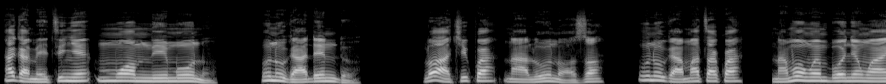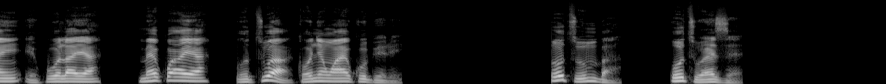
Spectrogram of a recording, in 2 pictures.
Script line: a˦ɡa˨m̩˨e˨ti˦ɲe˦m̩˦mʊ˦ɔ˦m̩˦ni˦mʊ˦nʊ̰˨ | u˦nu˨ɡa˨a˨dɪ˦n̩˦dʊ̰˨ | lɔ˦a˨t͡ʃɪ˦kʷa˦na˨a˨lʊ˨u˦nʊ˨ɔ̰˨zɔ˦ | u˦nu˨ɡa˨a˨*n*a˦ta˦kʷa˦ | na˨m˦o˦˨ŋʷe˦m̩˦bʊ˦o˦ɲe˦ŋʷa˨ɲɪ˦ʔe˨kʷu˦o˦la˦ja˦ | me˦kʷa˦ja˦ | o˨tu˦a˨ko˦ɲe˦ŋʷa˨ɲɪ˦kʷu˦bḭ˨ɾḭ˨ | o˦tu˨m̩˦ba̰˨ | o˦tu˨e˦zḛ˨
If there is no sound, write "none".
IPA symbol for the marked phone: m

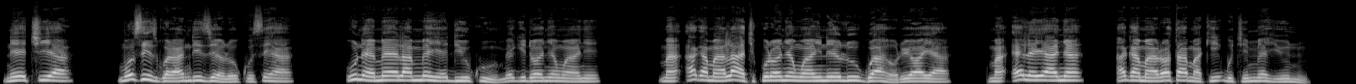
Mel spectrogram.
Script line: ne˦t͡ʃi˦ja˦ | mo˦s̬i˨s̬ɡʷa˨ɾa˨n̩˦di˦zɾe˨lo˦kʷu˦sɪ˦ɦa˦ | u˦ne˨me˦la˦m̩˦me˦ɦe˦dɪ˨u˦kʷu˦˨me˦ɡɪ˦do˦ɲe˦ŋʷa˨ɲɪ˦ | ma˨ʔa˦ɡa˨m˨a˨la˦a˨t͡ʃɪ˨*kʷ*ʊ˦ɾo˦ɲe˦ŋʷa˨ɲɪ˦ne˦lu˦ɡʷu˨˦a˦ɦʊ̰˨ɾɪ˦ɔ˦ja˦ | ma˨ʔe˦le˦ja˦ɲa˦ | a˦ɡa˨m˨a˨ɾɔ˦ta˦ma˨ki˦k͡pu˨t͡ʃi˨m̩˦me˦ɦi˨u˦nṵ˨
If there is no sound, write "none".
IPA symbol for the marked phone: kʷ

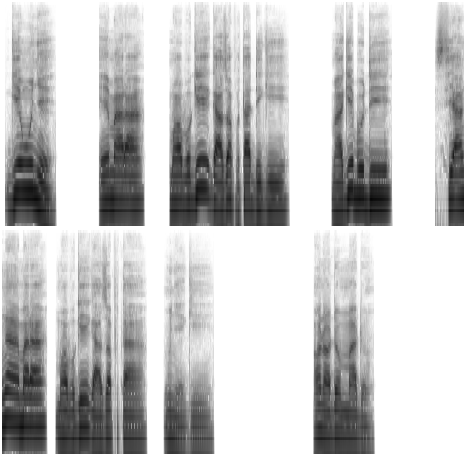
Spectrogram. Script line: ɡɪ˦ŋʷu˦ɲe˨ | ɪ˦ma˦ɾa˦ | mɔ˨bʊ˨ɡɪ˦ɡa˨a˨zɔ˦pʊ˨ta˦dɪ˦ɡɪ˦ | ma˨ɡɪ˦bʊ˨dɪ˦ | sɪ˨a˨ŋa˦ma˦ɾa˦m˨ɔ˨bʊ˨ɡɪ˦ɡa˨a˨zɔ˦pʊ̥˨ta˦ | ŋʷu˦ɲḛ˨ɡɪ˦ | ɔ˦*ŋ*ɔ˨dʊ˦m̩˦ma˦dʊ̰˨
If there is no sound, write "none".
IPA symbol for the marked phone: n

